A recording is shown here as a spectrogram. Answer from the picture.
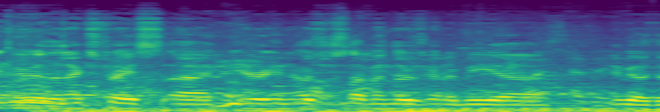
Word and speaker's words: Oshersleben: So it's Osher Schleben. I know it looks like a Osher Schleben. I'll say it like that next time. Osher Schleben. There's Osher Schleben. Osher Schleben. It's like a little bit of a sh.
